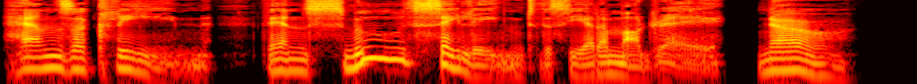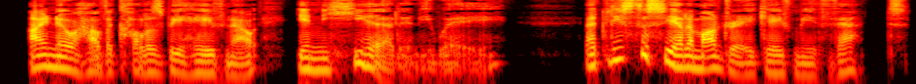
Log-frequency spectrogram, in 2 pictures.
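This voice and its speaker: Casting: a bitter, sardonic video game schemer, gravelly and slow, with theatrical swings in pitch. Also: male voice, wildly swooping pitch, no room sound, clean studio sound, exaggerated voice. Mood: menacing, smug. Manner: sly, sardonic, theatrical delivery. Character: scheming, bitter, sardonic ghoul crook from a casino heist. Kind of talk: video game character dialogue.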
